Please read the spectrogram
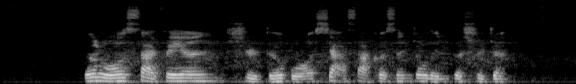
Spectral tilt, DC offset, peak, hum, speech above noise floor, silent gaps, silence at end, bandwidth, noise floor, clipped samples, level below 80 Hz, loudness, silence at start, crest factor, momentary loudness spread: -7 dB/octave; under 0.1%; -4 dBFS; none; 46 dB; none; 0.7 s; 15 kHz; -66 dBFS; under 0.1%; -60 dBFS; -21 LUFS; 0.85 s; 16 dB; 10 LU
